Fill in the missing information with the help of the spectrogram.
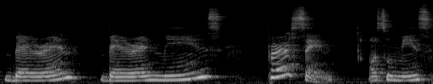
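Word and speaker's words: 本人: Okay, you can also say beren.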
